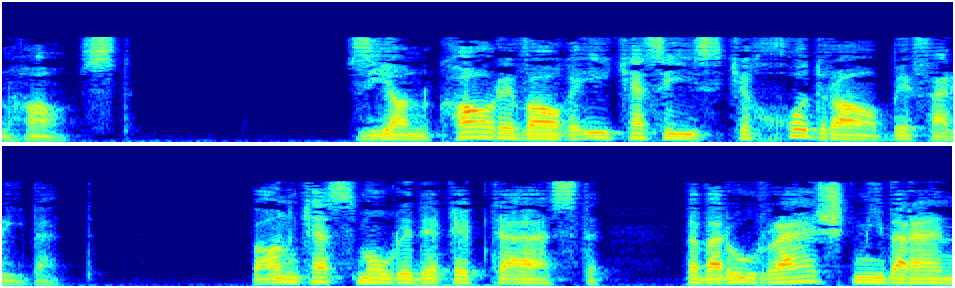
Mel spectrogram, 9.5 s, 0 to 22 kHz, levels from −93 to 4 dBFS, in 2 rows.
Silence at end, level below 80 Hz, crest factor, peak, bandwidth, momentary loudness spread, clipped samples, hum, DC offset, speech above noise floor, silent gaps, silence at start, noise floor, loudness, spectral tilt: 0 s; -60 dBFS; 20 dB; -10 dBFS; 8 kHz; 11 LU; under 0.1%; none; under 0.1%; 48 dB; none; 0 s; -77 dBFS; -29 LUFS; -5 dB/octave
